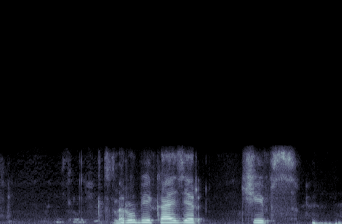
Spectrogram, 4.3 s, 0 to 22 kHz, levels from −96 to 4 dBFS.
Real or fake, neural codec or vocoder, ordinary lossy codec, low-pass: fake; codec, 16 kHz, 8 kbps, FunCodec, trained on LibriTTS, 25 frames a second; Opus, 24 kbps; 7.2 kHz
